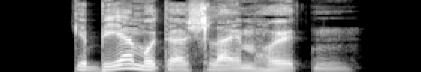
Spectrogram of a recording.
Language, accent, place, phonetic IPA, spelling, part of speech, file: German, Germany, Berlin, [ɡəˈbɛːɐ̯mʊtɐˌʃlaɪ̯mhɔɪ̯tn̩], Gebärmutterschleimhäuten, noun, De-Gebärmutterschleimhäuten.ogg
- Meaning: dative plural of Gebärmutterschleimhaut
